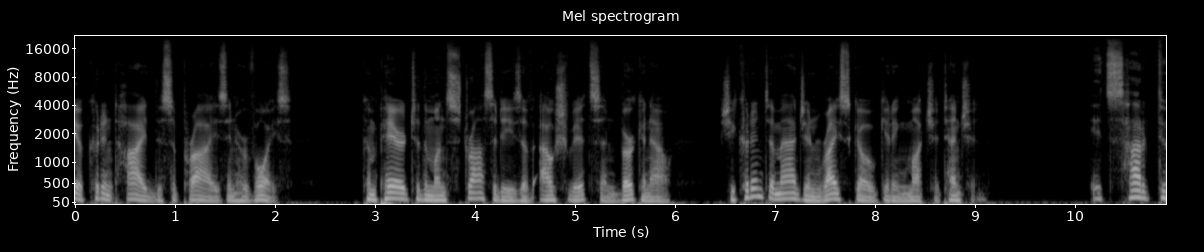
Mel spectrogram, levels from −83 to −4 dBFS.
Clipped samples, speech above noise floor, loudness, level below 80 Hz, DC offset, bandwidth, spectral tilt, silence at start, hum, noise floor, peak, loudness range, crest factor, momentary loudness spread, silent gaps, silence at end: under 0.1%; 32 dB; -36 LUFS; -54 dBFS; under 0.1%; over 20 kHz; -5 dB/octave; 0 s; none; -67 dBFS; -20 dBFS; 2 LU; 18 dB; 9 LU; none; 0 s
